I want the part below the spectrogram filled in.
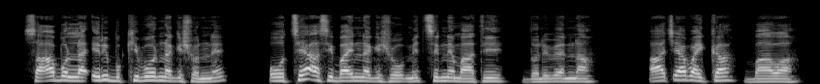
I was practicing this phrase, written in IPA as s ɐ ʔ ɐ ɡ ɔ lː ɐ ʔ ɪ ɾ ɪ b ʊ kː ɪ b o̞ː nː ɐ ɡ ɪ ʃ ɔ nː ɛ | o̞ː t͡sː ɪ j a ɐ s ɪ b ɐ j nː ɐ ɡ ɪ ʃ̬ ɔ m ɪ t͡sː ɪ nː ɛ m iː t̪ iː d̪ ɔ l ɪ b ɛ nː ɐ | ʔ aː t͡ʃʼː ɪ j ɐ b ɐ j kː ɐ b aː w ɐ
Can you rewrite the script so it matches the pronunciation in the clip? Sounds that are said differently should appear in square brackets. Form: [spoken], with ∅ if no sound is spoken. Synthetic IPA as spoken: s ɐ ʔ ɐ [b] ɔ lː ɐ ʔ ɪ ɾ ɪ b ʊ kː ɪ b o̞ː nː ɐ ɡ ɪ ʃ ɔ nː ɛ | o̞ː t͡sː ɪ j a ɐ s ɪ b ɐ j nː ɐ ɡ ɪ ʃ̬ ɔ m ɪ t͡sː ɪ nː ɛ m [aː] t̪ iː d̪ ɔ l ɪ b ɛ nː ɐ | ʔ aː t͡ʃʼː ɪ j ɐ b ɐ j kː ɐ b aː w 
